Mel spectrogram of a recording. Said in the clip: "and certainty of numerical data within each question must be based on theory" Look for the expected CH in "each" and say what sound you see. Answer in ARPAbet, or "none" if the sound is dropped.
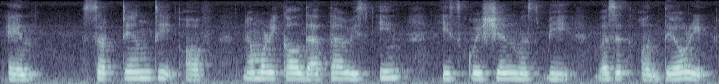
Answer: S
